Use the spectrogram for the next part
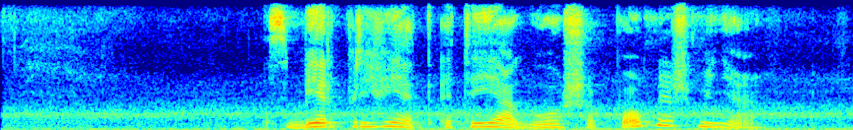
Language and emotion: Russian, positive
